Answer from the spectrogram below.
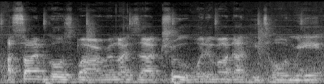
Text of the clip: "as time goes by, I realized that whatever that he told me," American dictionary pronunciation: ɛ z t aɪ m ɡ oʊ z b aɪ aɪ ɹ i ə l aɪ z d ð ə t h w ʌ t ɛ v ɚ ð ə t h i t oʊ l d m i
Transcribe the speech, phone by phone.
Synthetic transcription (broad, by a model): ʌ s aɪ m ɡ oʊ z b aɪ aɪ ɹ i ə l aɪ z ð ə t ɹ w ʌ t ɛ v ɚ ð ə t h i t oʊ l d m i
